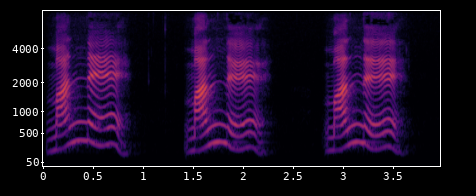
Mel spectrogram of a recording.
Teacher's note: Under the influence of 느, a nasal sound, 드 changes to 느, a nasal sound.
